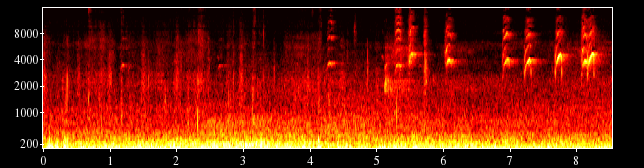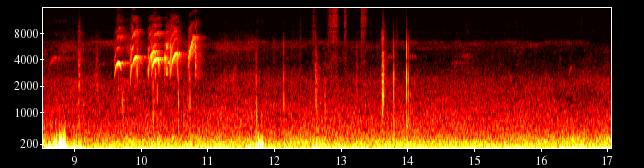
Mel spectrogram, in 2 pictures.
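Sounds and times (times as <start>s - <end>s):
steady low rumble: 0.0s - 17.0s
small bird chirping: 9.6s - 11.0s.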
